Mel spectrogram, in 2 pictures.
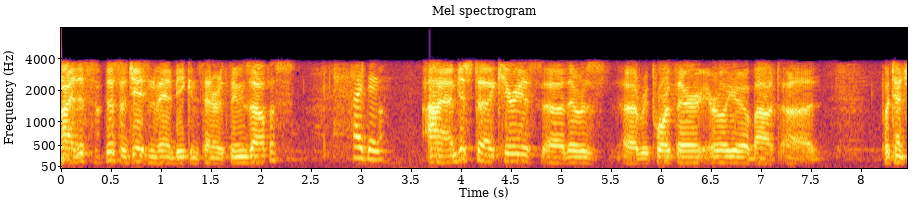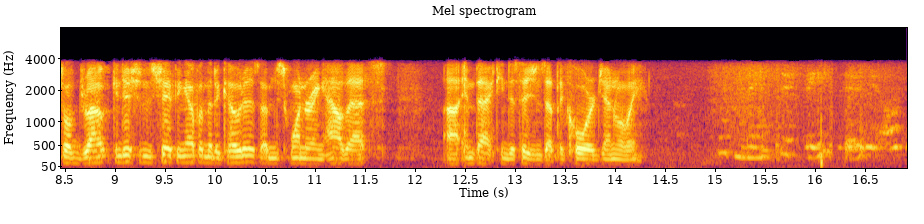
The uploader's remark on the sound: Twice monthly conference calls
